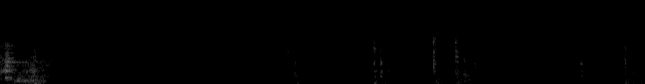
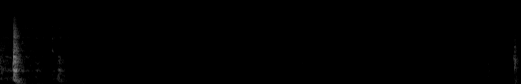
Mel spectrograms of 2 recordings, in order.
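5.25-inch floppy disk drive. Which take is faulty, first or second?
second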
